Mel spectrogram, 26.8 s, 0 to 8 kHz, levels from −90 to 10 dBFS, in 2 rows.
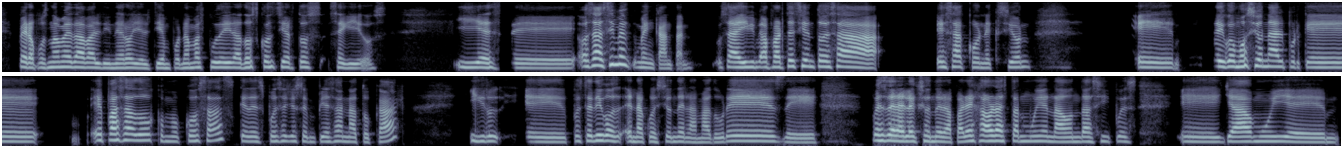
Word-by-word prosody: pero, 215 -5 +4
pues, 195 0 -6
no 220 +1 +2
me 225 0 +3
daba 210 -1 +3
el 195 - 0
dinero 185 +1 -1
y 185 - -1
el 170 -2 -5
tiempo, 185 +1 -4
nada 190 +1 -2
más 205 +1 -2
pude 210 0 -1
ir 205 - +1
a 200 - +1
2 205 +2 -2
conciertos 220 -2 -4
seguidos. 180 -2 -5 0.6
Y 210 -2 -1
este 180 -2 -3
o 250 - 0
sea, 290 +1 +6
sí 330 +4 +3
me 330 -2 +4
me 210 0 -2
encantan. 170 -1 -4 0.2
O - - -12
sea, 215 0 +5
y 220 +1 +2
aparte 220 +3 +2
siento 245 -2 0
esa 220 -5 +5 0.5
esa 225 +1 +1
conexión, 215 +2 -5 1.0
eh, 205 -2 +1 0.4
te 250 - +2
digo, 240 +1 +5
emocional, 240 0 +3
porque 205 -2 -1 0.5
he 255 0 -1
pasado 255 -1 +4
como 210 -3 -8
cosas 230 +6 -4
que 220 - -5
después 205 +2 -5
ellos 215 -1 -6
empiezan 200 +1 -5
a 190 - -2
tocar, 195 - -3 0.7
y 215 -3 -4
l 215 -1 -2 0.3
eh, 185 -2 -2
pues, 220 - -6
te 225 - +1
digo, 235 -1 +3
en 205 - -1
la 195 - +3
cuestión 195 0 -5
de 200 - -1
la 175 -1 -4
madurez, 215 +4 +1
de, 170 -2 -3 0.5
pues, 240 -1 +2
de 235 - +8
la 220 - +8
elección 210 0 +2
de 200 - +1
la 185 - +1
pareja, 220 +5 +2
ahora 225 +1 +7
están 220 0 -2
muy 215 0 -3
en 210 - -2
la 190 -1 +2
onda 195 +1 -1
así, 205 +1 -8
pues, 200 -2 -9 0.4
eh, 195 -2 -3
ya 205 -1 +5
muy, 210 0 -1
eh, 180 -2 -1
210 Hz, 180 wpm, -22 LUFS, 190-225 Hz, 1.0 s, de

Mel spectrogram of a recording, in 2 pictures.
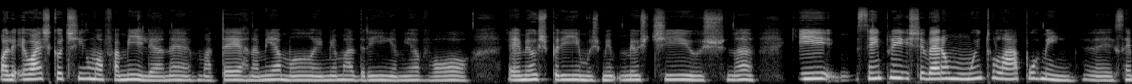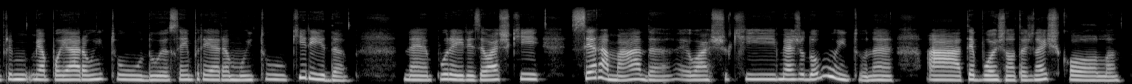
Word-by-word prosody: Olha, 215 -1 +3
eu 235 +1 +2
acho 250 +1 +3
que - - -6
eu - - 0
tinha 260 +2 -2
uma 240 -3 +2
família, 215 -3 0
né, 200 0 -2
materna, 195 +1 -3
minha 215 +3 0
mãe, 200 -1 0
minha 200 +1 -1
madrinha, 200 -1 -1
minha 195 +1 -2
avó, 190 0 -4 0.4
eh, 205 0 0
meus 225 +2 +2
primos, 215 -3 0
meus 205 +1 -2
tios, 220 -4 -2
né. 210 0 -1 0.4
Que 265 -4 +2 0.2
sempre 285 +3 +2
estiveram 270 0 +3
muito 265 +4 +1
lá 255 -2 +3
por 280 +1 -5
mim, 205 -8 0
eh, 190 -3 -4
sempre 215 +4 -3
me 230 0 +2
apoiaram 215 0 +2
em 240 +1 +1
tudo, 215 -3 -1
eu 195 - 0
sempre 215 +3 -3
era 205 -1 +1
muito 210 +2 -1
querida, 230 - 0 0.6
né, 205 -2 +1
por 235 0 +1
eles. 210 -2 +2
Eu 205 - +2
acho 220 +2 +1
que 240 -2 -1 0.3
ser 290 +2 +2
amada, 205 -4 +1
eu 205 -1 -3
acho 210 +2 -2
que 235 0 -1
me 235 -1 +2
ajudou 230 +1 +1
muito, 225 - 0
né, 200 0 0 0.3
a 205 -1 +5
ter 225 - +3
boas 210 0 +2
notas 200 0 -1
na 215 - +3
escola, 195 -5 -1
215 Hz, 160 wpm, -19 LUFS, 200-235 Hz, 0.6 s, a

